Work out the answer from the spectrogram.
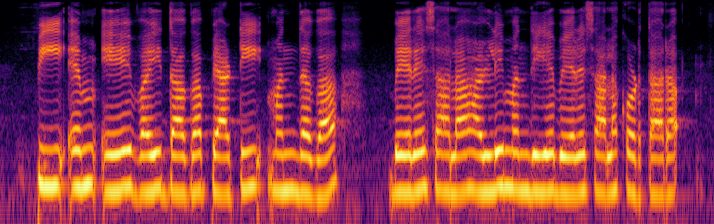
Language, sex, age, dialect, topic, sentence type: Kannada, female, 25-30, Central, banking, statement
